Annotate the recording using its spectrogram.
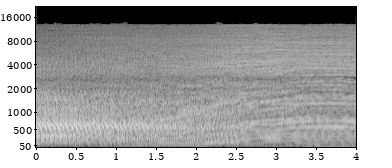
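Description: Electronic dance music: a loud, buzzy, engine-like synth tone whose pitch glides down and then swells up and back down in a slow arch.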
